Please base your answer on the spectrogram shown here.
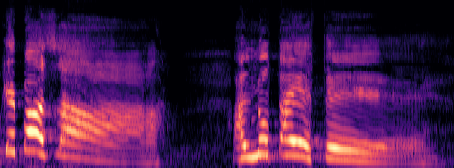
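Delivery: very slow, loud Andalusian jeer; Andalusian mockery. Elijah jeering at the silent prophets, slow loud Andalusian. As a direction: stretch it out like a cheeky Andalusian. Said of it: "le diría en andaluz".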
